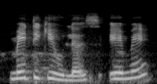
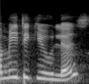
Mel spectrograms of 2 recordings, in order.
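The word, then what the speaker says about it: meticulous: বা মেটিকিউলাস বলা যায়, হ্যাঁ, মেটিকিউলাস, বা মেটিকিউলাস, যে যেরকম উচ্চারণ করো।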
